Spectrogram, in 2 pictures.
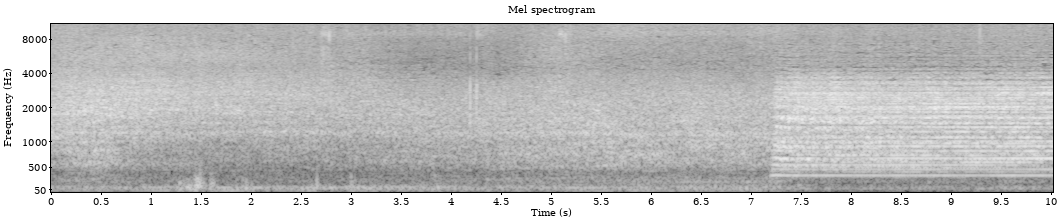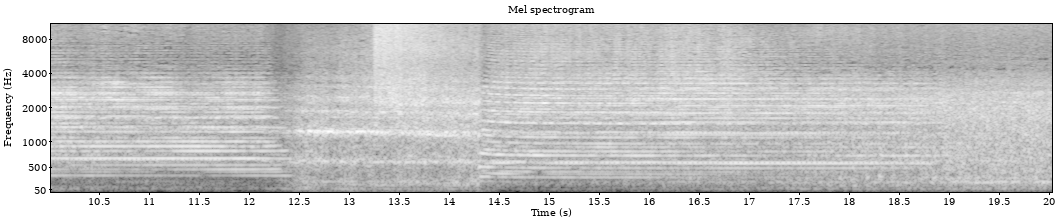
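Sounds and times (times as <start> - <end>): rushing train noise: 0.0 - 20.0
train horn: 7.2 - 19.1.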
